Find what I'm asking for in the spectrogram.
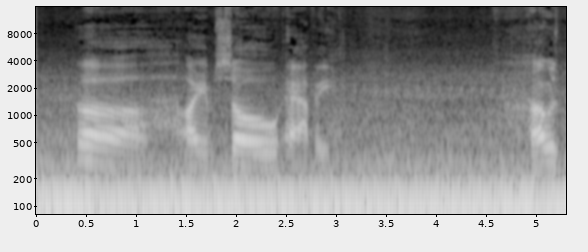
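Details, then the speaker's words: Old Ford F150 plow truck started after jump-charging its battery from a Jeep for about 15 minutes; steady even low rumble without stumbling or misfire; normal running. "oh god thank god she's running"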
